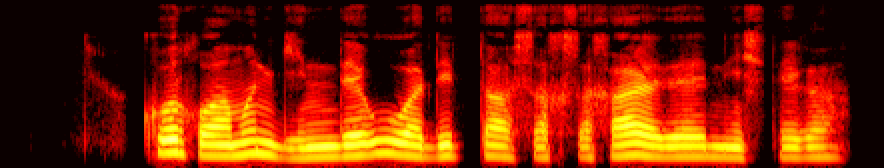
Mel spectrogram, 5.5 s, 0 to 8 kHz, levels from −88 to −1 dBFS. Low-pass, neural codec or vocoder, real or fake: 7.2 kHz; none; real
